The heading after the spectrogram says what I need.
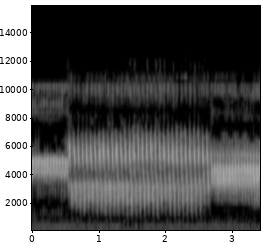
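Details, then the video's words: A canary sings a fast, rolling trill of high, bright notes, shifting through three distinct tours in quick succession. "MELHORES CANTOS DOS CANÁRIOS"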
